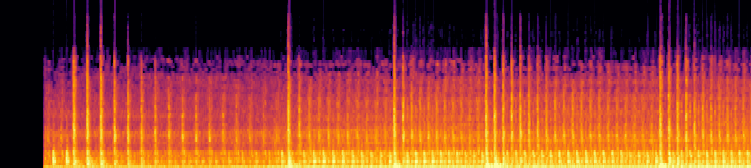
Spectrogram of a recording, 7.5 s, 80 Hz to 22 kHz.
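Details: 2000 Ford Mustang, warm idle after 5-10 minutes of running, honey added to see if it helps: steady knock about four times a second over the engine note; owner suspects rod knock, unconfirmed.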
